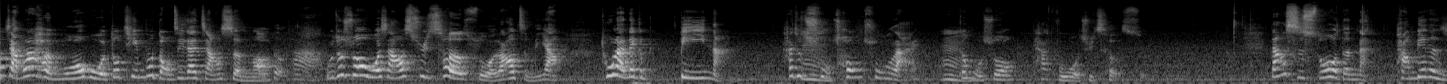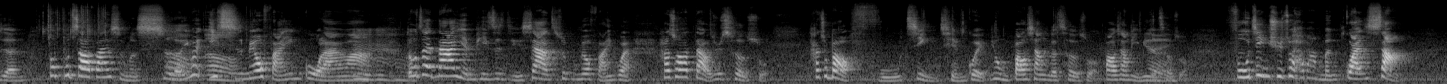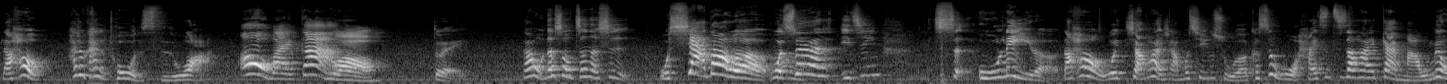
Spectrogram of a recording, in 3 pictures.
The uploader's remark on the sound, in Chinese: 喝酒那些事系列由於是試錄集，收音設備非常陽春，請海涵～。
